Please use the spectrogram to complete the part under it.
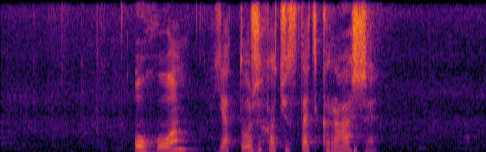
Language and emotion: Russian, positive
